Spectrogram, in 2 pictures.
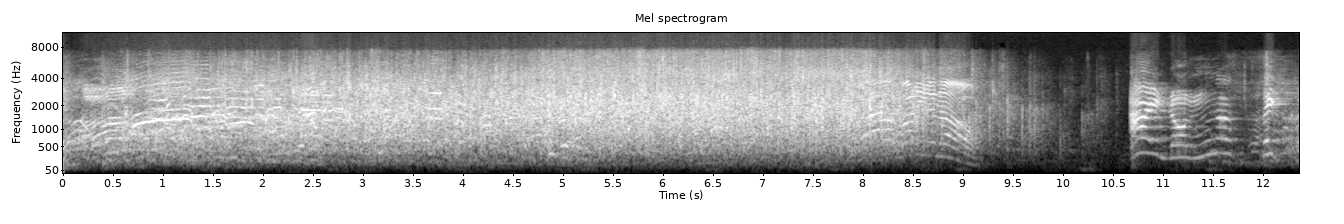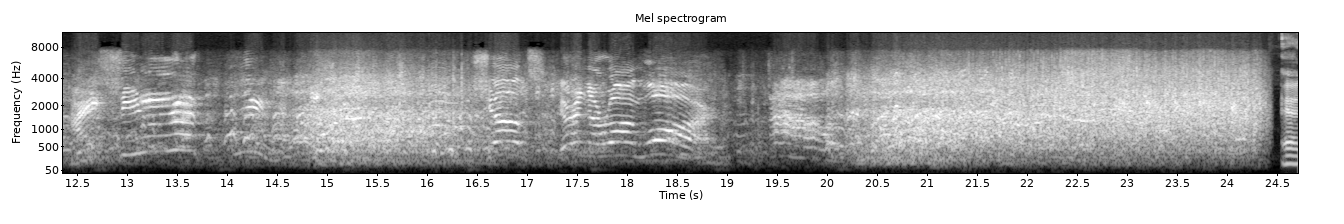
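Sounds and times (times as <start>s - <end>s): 
laughter: 0.0s - 6.6s, 11.7s - 24.7s
studio audience applause and cheering: 0.0s - 10.4s, 19.9s - 24.7s
man speaking: 24.5s - 24.7s.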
